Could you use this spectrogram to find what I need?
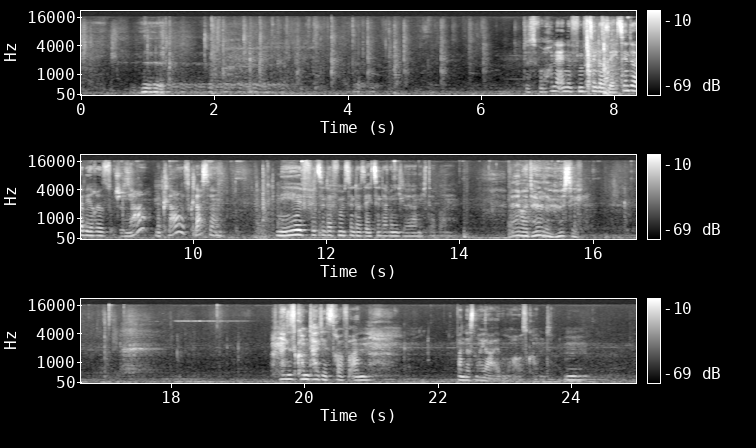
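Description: A young woman talks into a phone, calmly and close by.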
